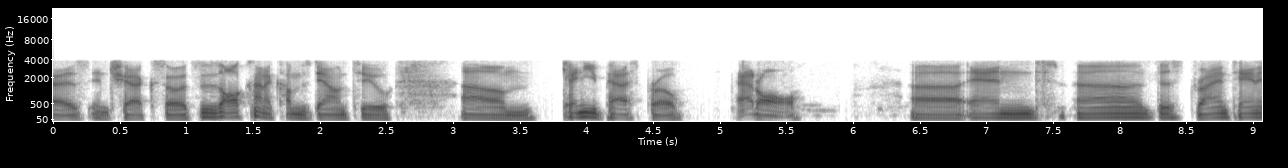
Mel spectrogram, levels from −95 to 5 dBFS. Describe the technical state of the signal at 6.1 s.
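At 6.1 s the speech is intact, with no fault at that moment, just the G.711 telephone coding path carrying it with nothing above about 3.8 kHz.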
